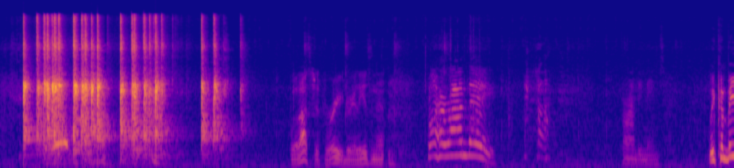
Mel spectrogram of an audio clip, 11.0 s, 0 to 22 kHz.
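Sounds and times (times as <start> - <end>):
rapid airsoft gun fire: 0.4 - 3.6.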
